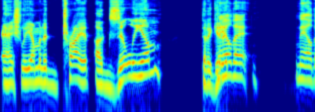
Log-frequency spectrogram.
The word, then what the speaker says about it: Auxilium: as a licensed counselor at I tried to pronounce this word Ashley I'm gonna try it auxilium did I get it nailed it nailed it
